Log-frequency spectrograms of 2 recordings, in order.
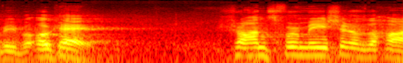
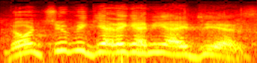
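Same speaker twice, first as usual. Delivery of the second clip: mock warning; 6 semitones higher, 9 dB louder than usual. Real, not acted. Joking warning to the boys.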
